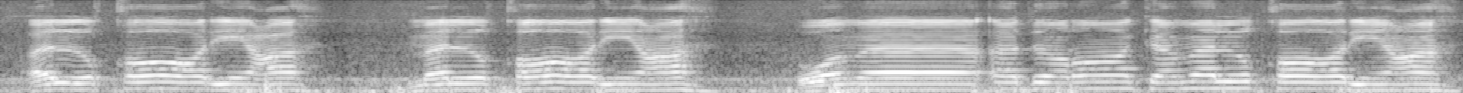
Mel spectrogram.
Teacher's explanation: القارعہ ما القارعہ وما ادراک ما القارعہ، تو یہ سب گول تا ہے، گول تا پر ہم وقف کریں گے تو اس کو ہائے ساکنہ سے بدل کر پڑھیں گے، یہ ہے وقف بالابدال۔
